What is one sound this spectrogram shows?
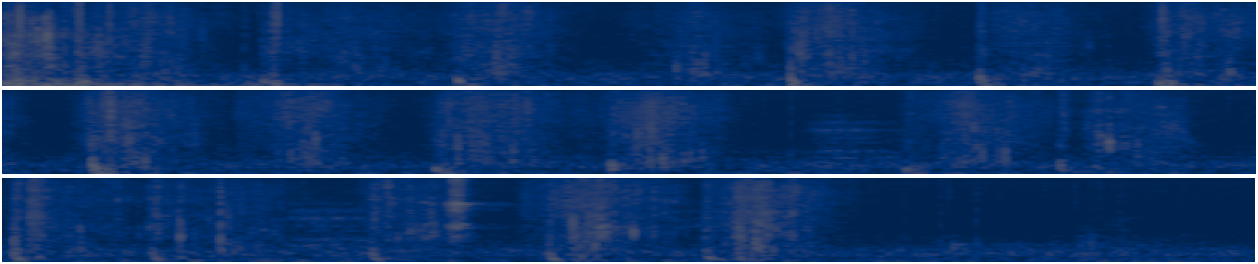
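Footsteps tread slowly.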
